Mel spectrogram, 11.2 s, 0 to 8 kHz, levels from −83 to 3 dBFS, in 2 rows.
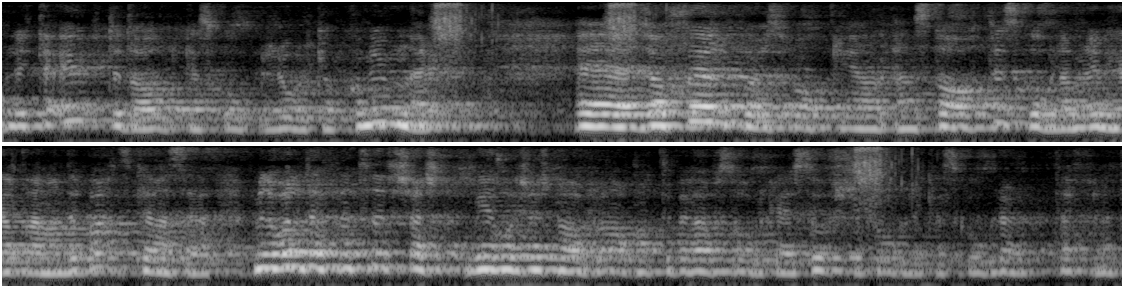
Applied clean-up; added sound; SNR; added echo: none; Rattle (instrument); 14 dB; reverberation time 1.4 s.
